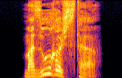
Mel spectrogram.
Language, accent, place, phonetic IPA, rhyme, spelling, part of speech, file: German, Germany, Berlin, [maˈzuːʁɪʃstɐ], -uːʁɪʃstɐ, masurischster, adjective, De-masurischster.ogg
- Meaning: inflection of masurisch: 1. strong/mixed nominative masculine singular superlative degree 2. strong genitive/dative feminine singular superlative degree 3. strong genitive plural superlative degree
